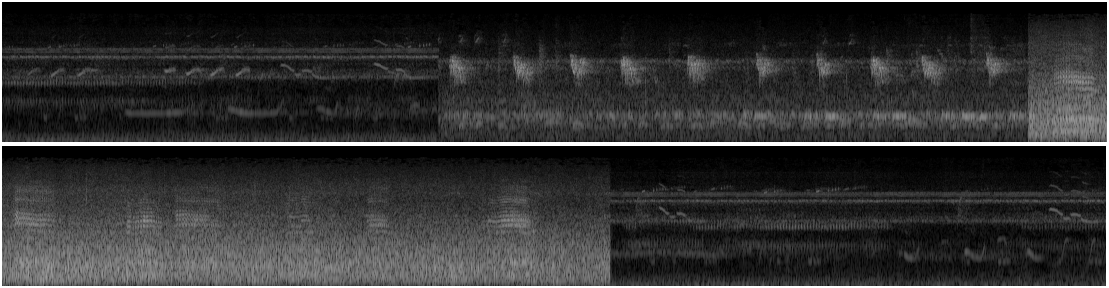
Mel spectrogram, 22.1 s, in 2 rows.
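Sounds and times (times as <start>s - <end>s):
small birds chirping: 0.4s - 18.1s
penguin colony chattering: 4.4s - 17.2s.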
